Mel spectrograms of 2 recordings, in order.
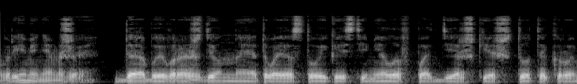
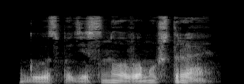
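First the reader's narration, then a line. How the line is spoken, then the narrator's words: Muttered under breath. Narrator (Russian): Пробормотал Курт себе под нос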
